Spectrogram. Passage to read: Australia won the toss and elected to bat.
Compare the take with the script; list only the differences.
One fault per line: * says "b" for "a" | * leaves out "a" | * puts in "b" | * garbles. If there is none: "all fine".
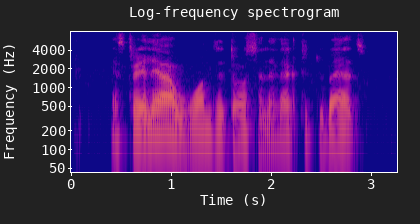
all fine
